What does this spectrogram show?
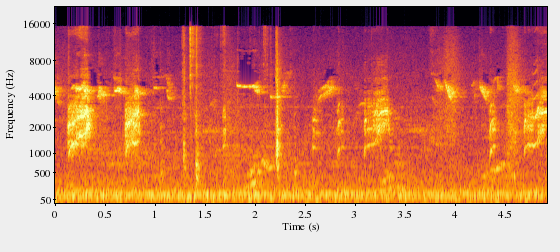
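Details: Vietnamese female Chinese hwamei calling with bright, rough chirps and short whistled slurs, a few louder bursts near the start, with soft clicks and a steady low background hum.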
